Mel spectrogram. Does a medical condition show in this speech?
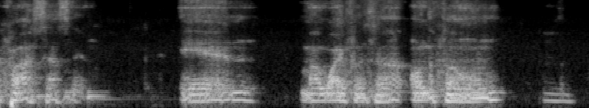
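Yes: ALS; hoarse voice.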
